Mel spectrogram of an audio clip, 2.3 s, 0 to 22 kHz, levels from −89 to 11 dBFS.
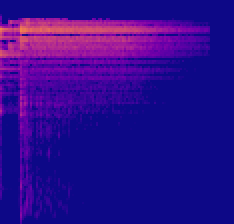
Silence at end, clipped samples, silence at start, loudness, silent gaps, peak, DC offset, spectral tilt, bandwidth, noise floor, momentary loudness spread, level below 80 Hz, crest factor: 0.65 s; under 0.1%; 0 s; -20 LUFS; none; -4 dBFS; under 0.1%; 3.5 dB/octave; 16 kHz; -50 dBFS; 20 LU; -90 dBFS; 20 dB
